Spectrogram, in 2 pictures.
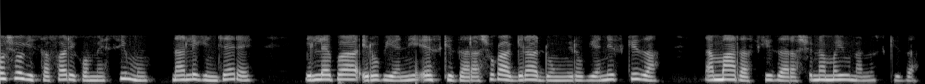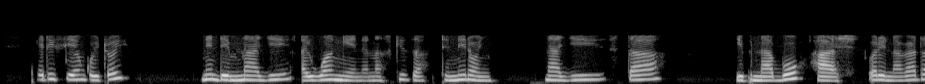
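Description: A speech recording over a G.711 telephone path, band-limited to 4 kHz, has three brief dropouts from packet loss with pitch repetition, at 0.39–0.41 s (before "safaricom esimu naliki injere"), 4.16–4.18 s (between "ilepa iropiyiani" and "eskiza arashu kaagira"), and 10.31–10.33 s. Each bridges about 20 ms, consistent with two 10 ms packets, by repeating the last pitch period, giving a momentary held, buzzy tone.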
